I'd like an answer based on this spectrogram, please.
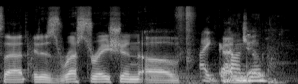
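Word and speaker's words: Eiganjo: I don't know how to pronounce that. It is Restoration of Iganjo. Iganjo, there you go, which gets a lore on it.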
